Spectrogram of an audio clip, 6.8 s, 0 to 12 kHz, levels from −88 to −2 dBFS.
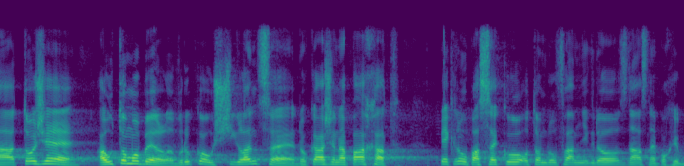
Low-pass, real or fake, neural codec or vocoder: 9.9 kHz; real; none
